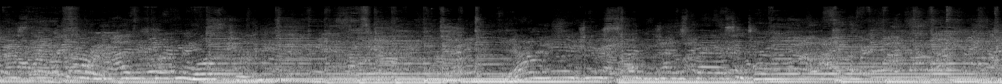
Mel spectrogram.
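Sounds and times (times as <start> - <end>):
acoustic guitars playing: 0.0 - 10.0
man singing into a microphone: 0.0 - 10.0.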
